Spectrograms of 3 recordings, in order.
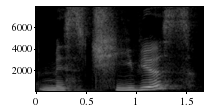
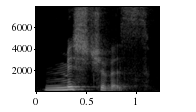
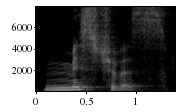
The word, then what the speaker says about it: mischievous: end of these three words this word commonly mispronounced as mischievous mischievous when it should be pronounced mischievous mischievous your turn okay next up is an Italian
